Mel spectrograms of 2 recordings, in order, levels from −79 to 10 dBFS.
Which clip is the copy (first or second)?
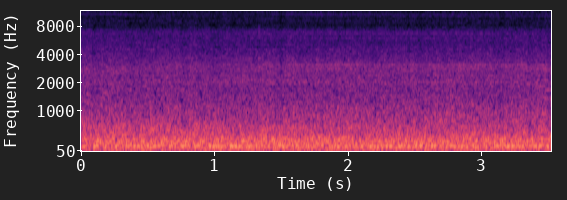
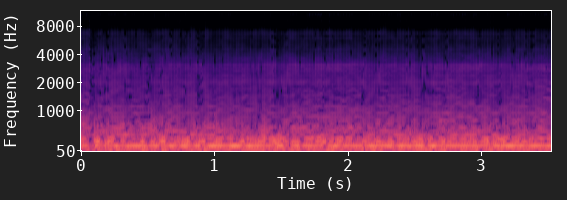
second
